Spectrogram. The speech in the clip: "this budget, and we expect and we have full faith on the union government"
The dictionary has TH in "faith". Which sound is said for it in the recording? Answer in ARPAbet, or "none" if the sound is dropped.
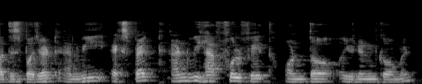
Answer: T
